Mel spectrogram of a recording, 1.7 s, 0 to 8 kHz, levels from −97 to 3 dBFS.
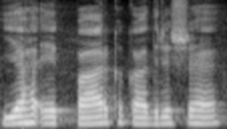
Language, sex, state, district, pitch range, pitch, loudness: Hindi, male, Jharkhand, Ranchi, 145-155 Hz, 150 Hz, -16 LUFS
